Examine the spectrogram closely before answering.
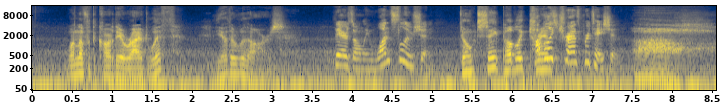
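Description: A man speaks playfully.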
